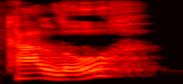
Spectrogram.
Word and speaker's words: calor: tá fazendo muito calor calor com circunflexo como se fosse com circunflexo no o mas somente para falar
